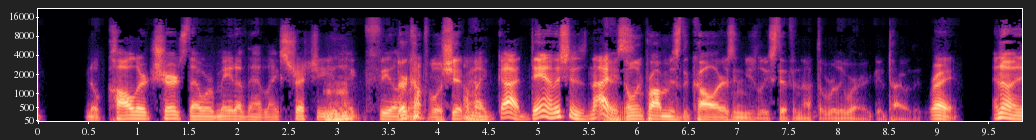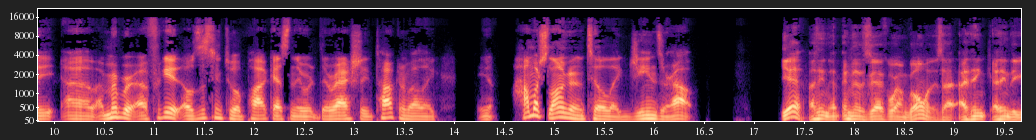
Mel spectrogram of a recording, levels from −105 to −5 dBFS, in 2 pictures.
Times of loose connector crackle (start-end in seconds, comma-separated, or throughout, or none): none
